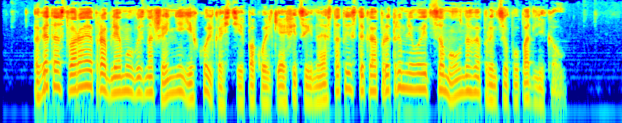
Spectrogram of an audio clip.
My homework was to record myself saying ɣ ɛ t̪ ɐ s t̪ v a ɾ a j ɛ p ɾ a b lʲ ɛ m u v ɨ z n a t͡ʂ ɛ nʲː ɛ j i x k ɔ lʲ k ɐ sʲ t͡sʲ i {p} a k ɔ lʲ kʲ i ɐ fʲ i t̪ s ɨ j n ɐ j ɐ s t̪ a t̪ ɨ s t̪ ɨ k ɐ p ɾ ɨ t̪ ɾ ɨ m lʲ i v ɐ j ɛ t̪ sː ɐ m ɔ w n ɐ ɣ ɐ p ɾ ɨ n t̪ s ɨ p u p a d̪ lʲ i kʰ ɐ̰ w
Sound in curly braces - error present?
no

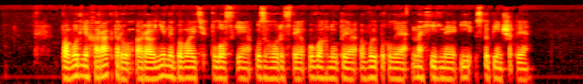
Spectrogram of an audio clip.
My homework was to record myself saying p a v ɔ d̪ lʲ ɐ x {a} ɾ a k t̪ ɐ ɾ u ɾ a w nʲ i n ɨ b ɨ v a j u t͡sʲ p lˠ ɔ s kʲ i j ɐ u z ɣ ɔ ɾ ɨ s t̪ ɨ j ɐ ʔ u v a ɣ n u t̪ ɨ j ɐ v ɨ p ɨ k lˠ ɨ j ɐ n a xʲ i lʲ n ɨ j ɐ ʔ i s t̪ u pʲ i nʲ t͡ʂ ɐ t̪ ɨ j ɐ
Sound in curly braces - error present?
no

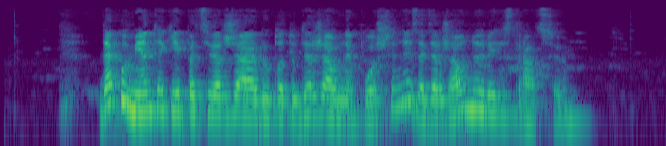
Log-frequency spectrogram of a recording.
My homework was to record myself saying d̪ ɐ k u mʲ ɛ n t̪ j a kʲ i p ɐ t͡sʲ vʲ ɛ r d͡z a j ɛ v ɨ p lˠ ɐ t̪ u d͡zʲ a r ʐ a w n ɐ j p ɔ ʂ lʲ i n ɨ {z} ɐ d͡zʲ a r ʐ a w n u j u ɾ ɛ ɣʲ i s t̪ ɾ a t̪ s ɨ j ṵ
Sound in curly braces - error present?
no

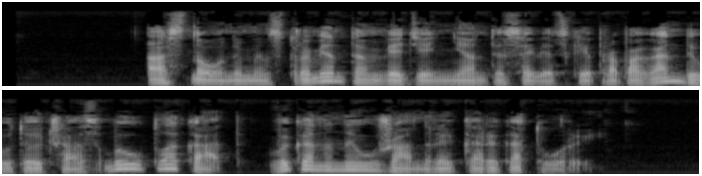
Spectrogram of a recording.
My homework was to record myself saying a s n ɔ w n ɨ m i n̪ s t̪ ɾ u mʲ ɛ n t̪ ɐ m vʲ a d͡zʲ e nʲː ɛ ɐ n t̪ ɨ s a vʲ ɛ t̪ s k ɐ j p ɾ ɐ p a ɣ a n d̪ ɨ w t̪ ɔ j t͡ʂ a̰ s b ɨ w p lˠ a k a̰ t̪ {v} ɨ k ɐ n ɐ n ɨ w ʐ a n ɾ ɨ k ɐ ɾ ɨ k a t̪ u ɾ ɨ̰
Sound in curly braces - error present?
no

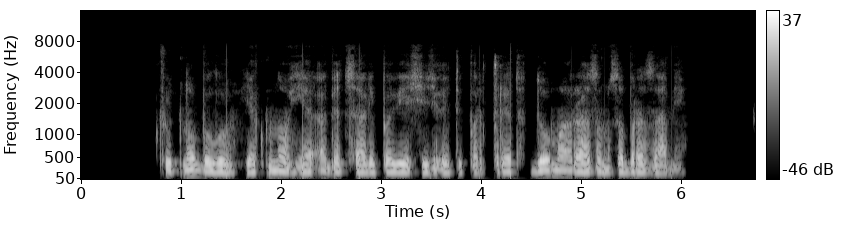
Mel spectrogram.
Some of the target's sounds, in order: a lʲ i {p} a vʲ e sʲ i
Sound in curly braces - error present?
no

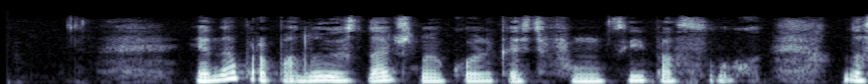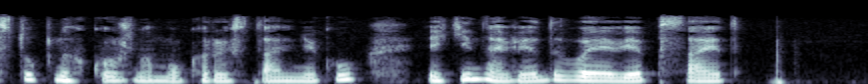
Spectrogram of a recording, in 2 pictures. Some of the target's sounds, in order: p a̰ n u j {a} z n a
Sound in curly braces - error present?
yes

